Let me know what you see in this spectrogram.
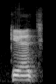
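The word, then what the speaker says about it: catch: कैच कैच means पकड़ना। टी के बाद जब सी एच आए तो टी साइलेंट रहेगा।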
